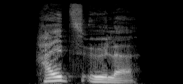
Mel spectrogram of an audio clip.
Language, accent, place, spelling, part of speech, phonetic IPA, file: German, Germany, Berlin, Heizöle, noun, [ˈhaɪ̯t͡sˌʔøːlə], De-Heizöle.ogg
- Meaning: nominative/accusative/genitive plural of Heizöl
